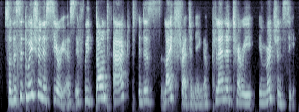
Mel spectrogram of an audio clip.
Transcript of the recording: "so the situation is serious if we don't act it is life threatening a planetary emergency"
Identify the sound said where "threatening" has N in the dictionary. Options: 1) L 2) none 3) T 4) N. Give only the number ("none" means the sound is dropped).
4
